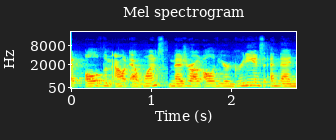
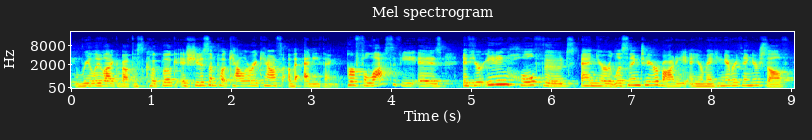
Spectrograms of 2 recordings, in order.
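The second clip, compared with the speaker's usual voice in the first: ordinary talk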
